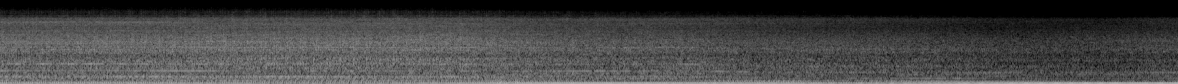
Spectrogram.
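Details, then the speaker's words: Mercedes E350 3.5 V6 after rebuild for knock and scored cylinders, new valve stem seals and gaskets, at cold start: steady, even low rumble with no knocks or ticks, barely any smoke; healthy cold idle. "Sounds pretty freaking good. Also, no smoke. >> I hear that it's not knocking."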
